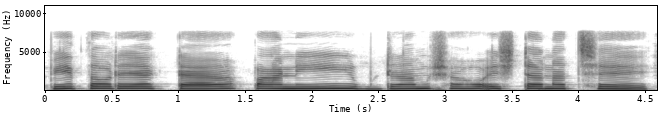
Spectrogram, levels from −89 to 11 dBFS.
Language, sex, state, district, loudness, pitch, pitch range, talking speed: Bengali, female, West Bengal, Cooch Behar, -13 LUFS, 275 Hz, 265-285 Hz, 90 wpm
